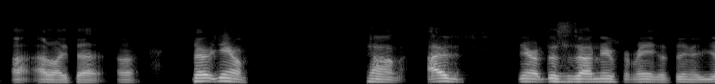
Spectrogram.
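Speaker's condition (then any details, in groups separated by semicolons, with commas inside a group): Cerebral palsy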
